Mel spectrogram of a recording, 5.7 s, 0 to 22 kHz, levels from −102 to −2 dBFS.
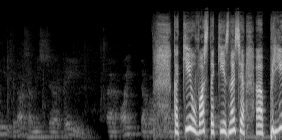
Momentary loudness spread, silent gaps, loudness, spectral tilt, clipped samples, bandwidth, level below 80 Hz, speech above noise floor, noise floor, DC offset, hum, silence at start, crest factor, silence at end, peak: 11 LU; none; -23 LUFS; -3 dB/octave; under 0.1%; 15 kHz; -58 dBFS; 49 dB; -73 dBFS; under 0.1%; none; 3.1 s; 20 dB; 0 s; -6 dBFS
